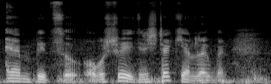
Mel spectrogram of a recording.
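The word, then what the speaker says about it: えんぴつ: তো এটার উচ্চারণ হবে এম তারপরে পি এবং এটা যেহেতু শব্দের শেষে সু থাকলে আমরা জানি এটা সু হিসেবে ব্যবহৃত হয়। তো এটা হচ্ছে এম পিতসু। তো এটা আমরা সঠিকভাবে যদি উচ্চারণ করি এটা এন পিচ্চসু হবে না। এন পিচ্ছুর বদলে হবে এম পিতসু।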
